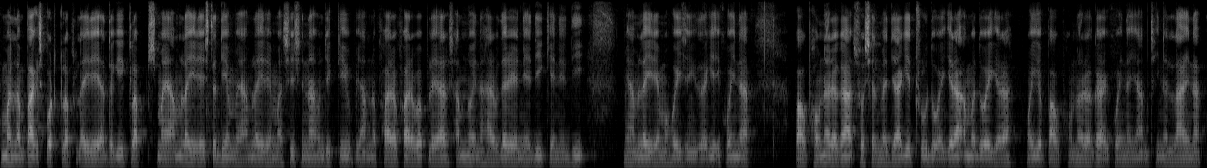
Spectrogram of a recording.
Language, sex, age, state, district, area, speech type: Manipuri, male, 30-45, Manipur, Thoubal, rural, spontaneous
